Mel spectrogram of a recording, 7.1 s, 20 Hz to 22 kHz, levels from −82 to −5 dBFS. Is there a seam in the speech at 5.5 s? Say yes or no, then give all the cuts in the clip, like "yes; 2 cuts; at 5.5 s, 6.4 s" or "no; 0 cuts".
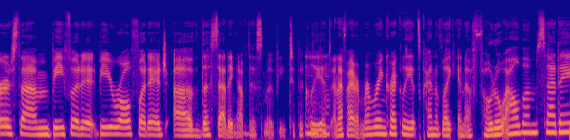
no; 1 cut; at 4.1 s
